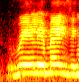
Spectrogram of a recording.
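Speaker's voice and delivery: normal talking voice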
